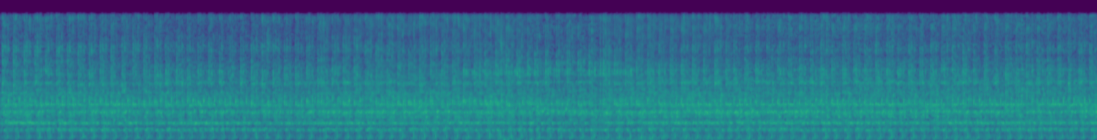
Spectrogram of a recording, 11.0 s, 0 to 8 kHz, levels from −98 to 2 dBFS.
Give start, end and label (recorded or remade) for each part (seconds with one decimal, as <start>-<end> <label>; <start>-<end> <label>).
0.0-3.2 recorded; 3.2-5.3 remade; 5.3-6.0 recorded; 6.0-7.3 remade; 7.3-11.0 recorded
